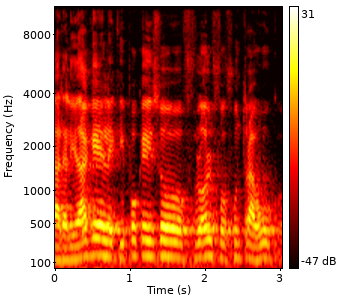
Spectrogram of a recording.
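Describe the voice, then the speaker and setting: A man with a Puerto Rican accent, amid noticeable background noise and audible room echo. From Puerto Rico, Río Piedras. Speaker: basketball rules expert and former player. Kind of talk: casual interview. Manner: hesitant, with frequent fillers.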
